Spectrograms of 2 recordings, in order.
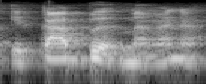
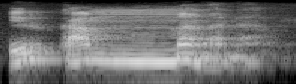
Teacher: Ini tidak boleh kita baca irkab mangana, tapi kita harus mengidghamkan ya, karena itu antara bak mati dengan mim ini adalah huruf yang satu jenis makhrajnya, sehingga membacanya meskipun tulisannya irkab mangana, kita membacanya harus irkam mangana.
